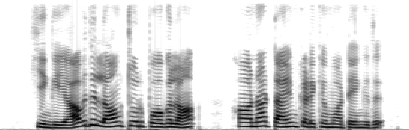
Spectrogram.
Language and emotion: Tamil, sad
